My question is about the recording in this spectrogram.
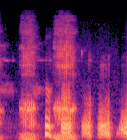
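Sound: pig grunting and oinking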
